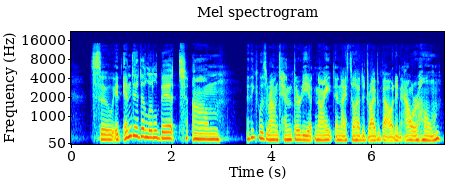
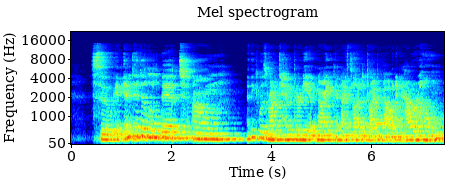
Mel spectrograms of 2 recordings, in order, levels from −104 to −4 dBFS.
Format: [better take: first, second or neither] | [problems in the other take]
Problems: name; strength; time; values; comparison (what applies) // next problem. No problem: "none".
first | off-mic speech; far // room echo; noticeable; dies away in 1 s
